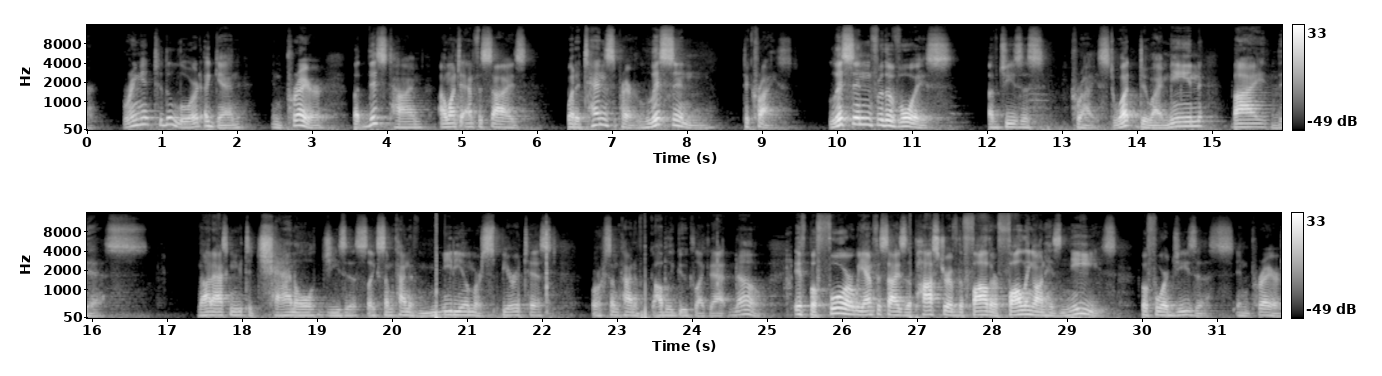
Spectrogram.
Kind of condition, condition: setting, large echoing room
